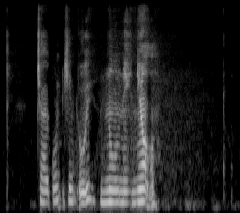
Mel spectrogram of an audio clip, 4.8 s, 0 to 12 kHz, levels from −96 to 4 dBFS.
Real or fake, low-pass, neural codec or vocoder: fake; 10.8 kHz; autoencoder, 48 kHz, 128 numbers a frame, DAC-VAE, trained on Japanese speech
